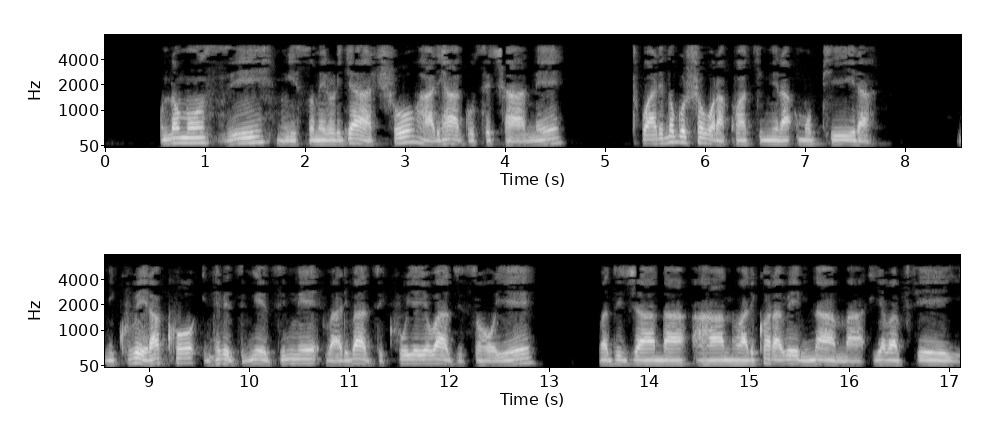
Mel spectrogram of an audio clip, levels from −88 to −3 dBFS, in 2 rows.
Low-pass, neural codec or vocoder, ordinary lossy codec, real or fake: 7.2 kHz; none; MP3, 24 kbps; real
